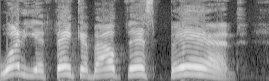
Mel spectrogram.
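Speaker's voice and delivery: very loud, high-pitched, stretched-out yell. Showing how he talks to a friend at a bar with music playing, yelling.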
